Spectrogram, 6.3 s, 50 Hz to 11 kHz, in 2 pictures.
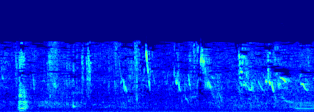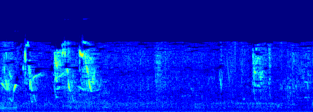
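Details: Red-billed quelea in a flock of hundreds around a bush at a Botswana waterhole, Mashatu Game Reserve, 9 August 2013. One sharp note opens, then thick overlapping chirping builds through the middle and thins toward the end, with a steady low hum.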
